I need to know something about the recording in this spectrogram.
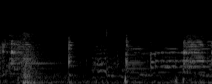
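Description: LeapFrog Tag reading pen tapping on a book page with a few sharp clicks, then an electronic chime of several steady tones from the pen's small speaker in the second half.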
